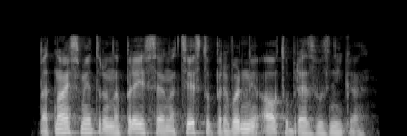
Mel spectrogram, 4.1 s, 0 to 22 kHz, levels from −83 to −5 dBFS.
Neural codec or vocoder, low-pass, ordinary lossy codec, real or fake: none; 7.2 kHz; none; real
